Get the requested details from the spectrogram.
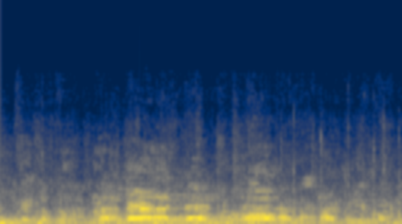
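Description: Men in a crowd shout loudly.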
